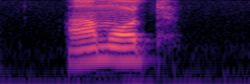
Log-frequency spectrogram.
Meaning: 1. shame 2. shyness
- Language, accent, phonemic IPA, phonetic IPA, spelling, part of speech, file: Armenian, Eastern Armenian, /ɑˈmotʰ/, [ɑmótʰ], ամոթ, noun, Hy-ամոթ.ogg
